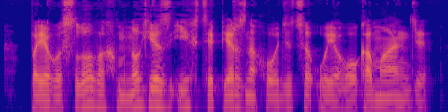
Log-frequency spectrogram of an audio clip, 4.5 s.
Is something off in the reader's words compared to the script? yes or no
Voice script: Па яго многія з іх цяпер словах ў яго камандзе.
yes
